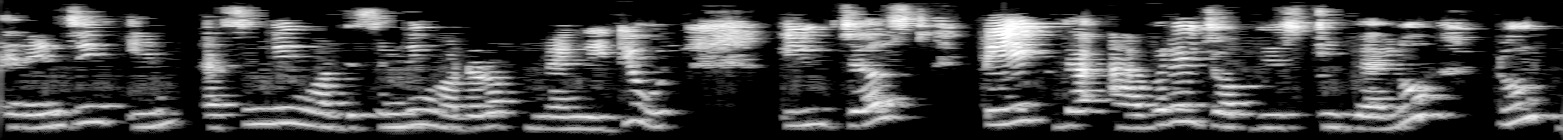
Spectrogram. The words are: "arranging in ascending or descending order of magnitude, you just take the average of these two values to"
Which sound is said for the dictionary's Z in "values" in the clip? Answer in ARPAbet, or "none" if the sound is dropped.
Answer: none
